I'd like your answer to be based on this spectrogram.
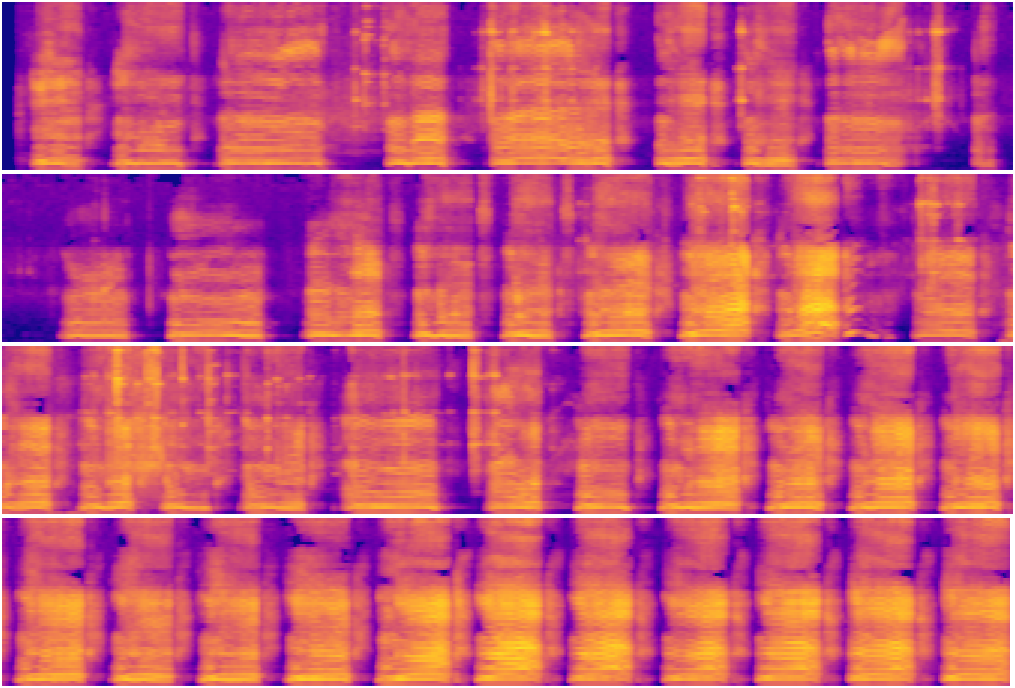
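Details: Infant hunger cry: rhythmic, insistent crying in short repeated bursts from a baby wanting to feed at the breast.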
